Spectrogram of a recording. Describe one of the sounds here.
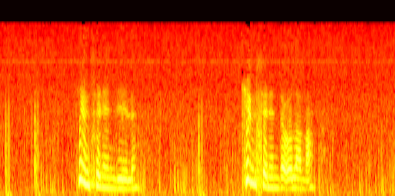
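A woman speaks with feeling, close by.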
